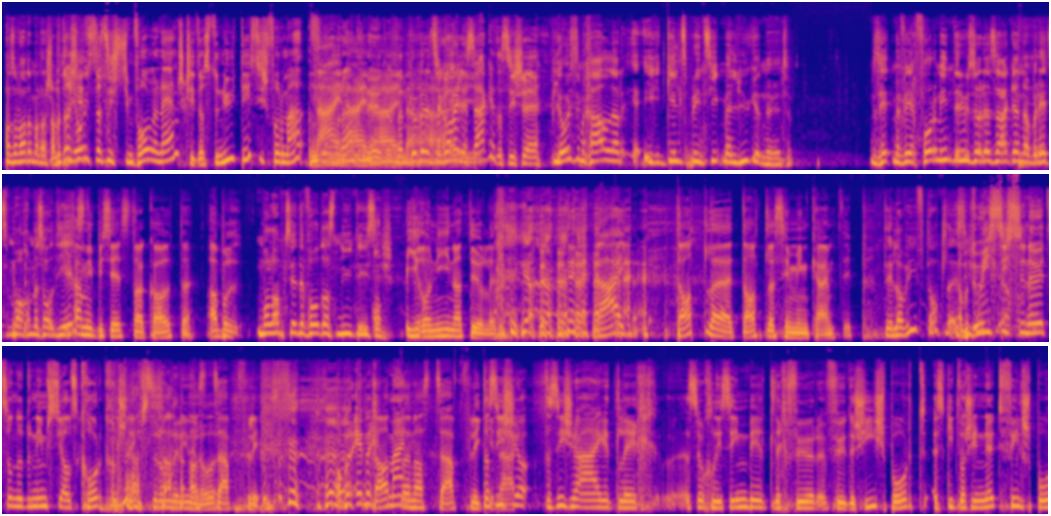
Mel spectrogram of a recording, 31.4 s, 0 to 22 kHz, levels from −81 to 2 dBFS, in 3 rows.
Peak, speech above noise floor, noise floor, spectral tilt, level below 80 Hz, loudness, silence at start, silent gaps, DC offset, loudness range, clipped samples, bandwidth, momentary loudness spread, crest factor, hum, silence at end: 0 dBFS; 37 dB; -53 dBFS; -3.5 dB/octave; -54 dBFS; -15 LUFS; 0.05 s; none; under 0.1%; 3 LU; under 0.1%; over 20 kHz; 5 LU; 14 dB; none; 0 s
